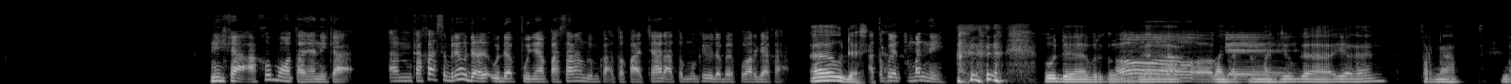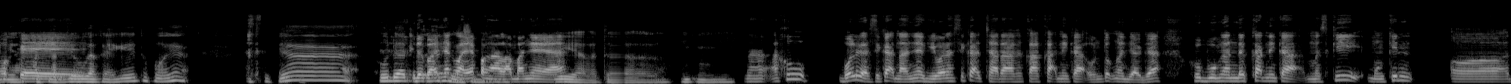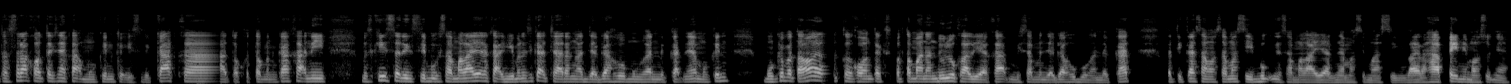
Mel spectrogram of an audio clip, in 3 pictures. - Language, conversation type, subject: Indonesian, podcast, Bagaimana cara menjaga hubungan tetap dekat meski sering sibuk dengan layar?
- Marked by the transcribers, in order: other background noise; chuckle; chuckle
